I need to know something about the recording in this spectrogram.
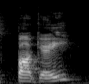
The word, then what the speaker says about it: Bugg: The newest signing for Witham Town player we got is a prolific striker, George Bugg, which we pronounce as Buggy.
